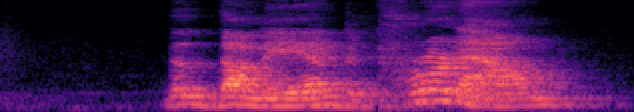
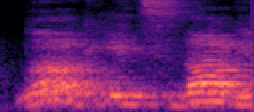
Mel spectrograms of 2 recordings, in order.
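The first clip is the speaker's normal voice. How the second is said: normal talking voice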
